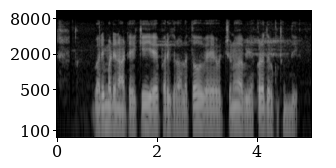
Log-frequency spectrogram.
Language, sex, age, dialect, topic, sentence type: Telugu, male, 46-50, Southern, agriculture, question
